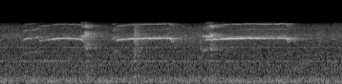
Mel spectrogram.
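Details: Webcam recording of wild peregrine falcons at a San Francisco nest while an egg hatches, April 6, 2021, 5:05 pm: drawn-out, thin, high whistled notes, each held about half a second, in two bouts with brief gaps, over faint hiss.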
